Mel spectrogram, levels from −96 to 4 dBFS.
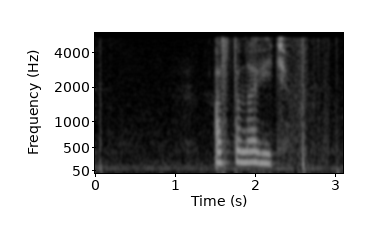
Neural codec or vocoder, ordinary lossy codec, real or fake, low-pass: none; AAC, 48 kbps; real; 5.4 kHz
